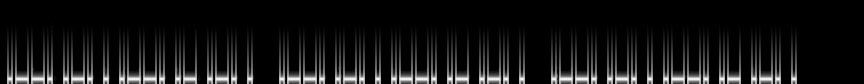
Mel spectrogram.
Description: Morse code, heard as a keyed tone, about 30 wpm, 250 Hz. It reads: PREPARE PREPARE PREPARE
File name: morse-training-30WPM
